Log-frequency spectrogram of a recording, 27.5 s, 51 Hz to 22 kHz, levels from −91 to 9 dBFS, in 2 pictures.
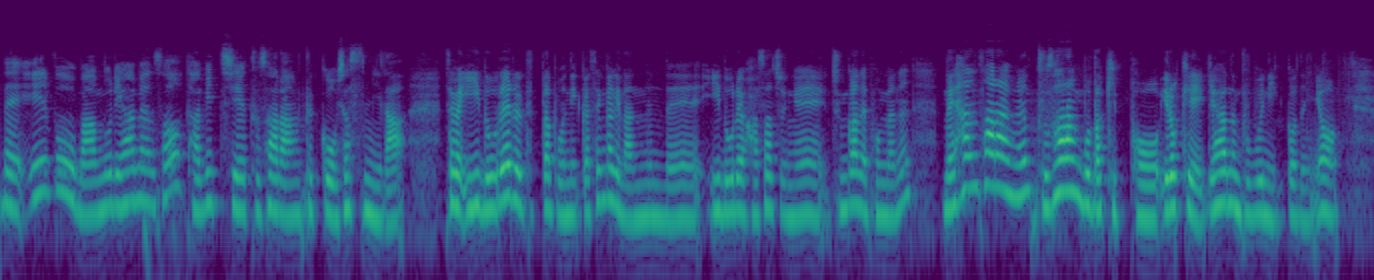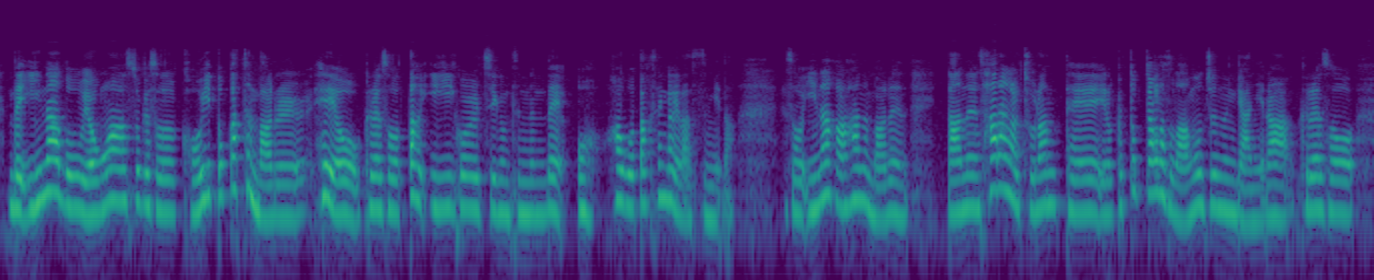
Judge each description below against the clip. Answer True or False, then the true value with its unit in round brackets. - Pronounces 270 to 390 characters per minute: True (340 characters per minute)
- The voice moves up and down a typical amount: True (3.8 semitones)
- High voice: True (235 Hz)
